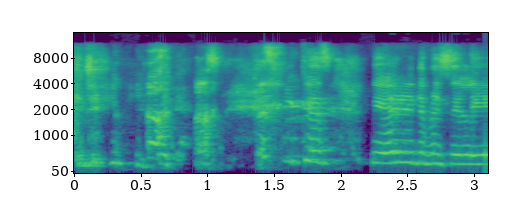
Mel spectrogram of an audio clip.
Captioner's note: group laughs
